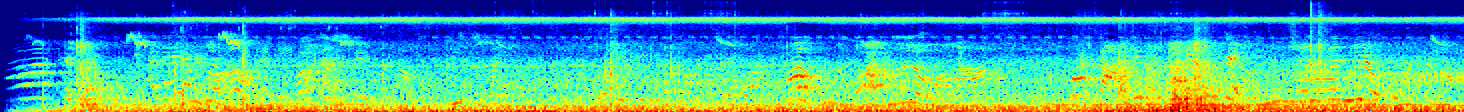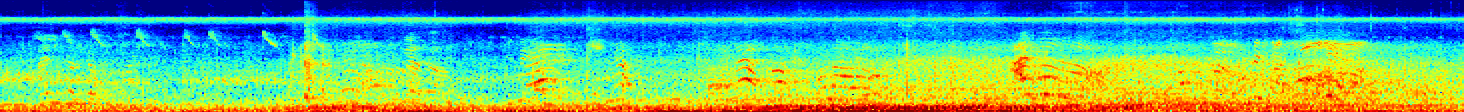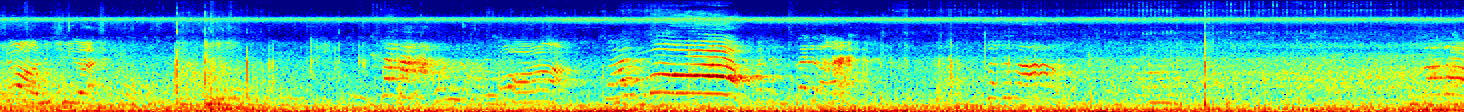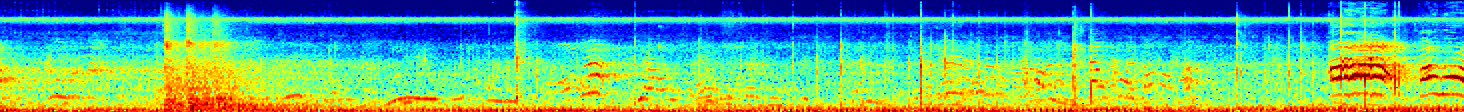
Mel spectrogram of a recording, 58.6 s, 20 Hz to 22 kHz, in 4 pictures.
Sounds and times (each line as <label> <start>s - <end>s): children playing games 0.0s - 58.5s
Traffic Sound 0.2s - 58.5s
